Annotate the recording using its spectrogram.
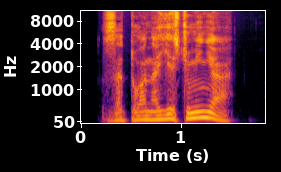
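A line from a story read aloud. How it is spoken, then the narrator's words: Snapping retort. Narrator (Russian): огрызнулся он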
